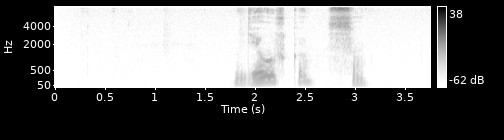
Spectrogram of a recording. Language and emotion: Russian, neutral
